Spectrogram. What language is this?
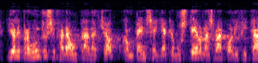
Catalan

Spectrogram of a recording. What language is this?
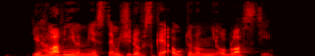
Czech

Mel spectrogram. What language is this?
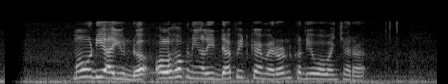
Sundanese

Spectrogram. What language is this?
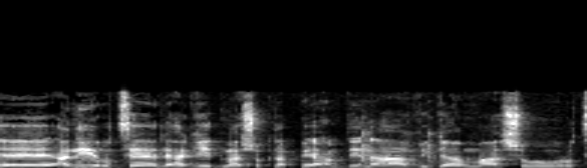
Hebrew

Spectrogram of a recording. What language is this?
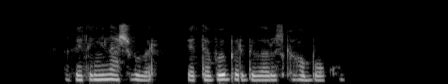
Belarusian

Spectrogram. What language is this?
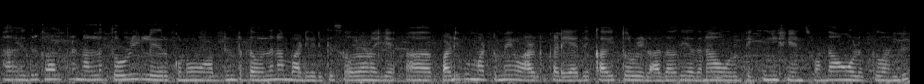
Tamil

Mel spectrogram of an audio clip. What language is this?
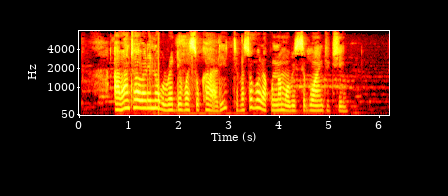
Ganda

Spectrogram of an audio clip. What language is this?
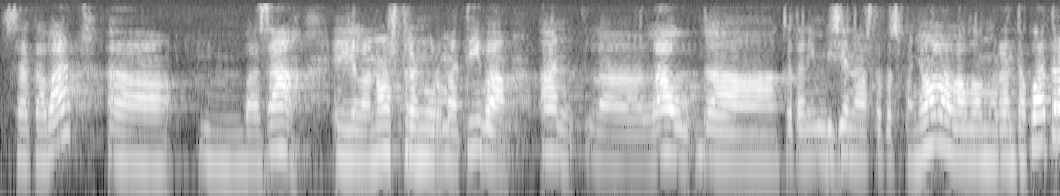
Catalan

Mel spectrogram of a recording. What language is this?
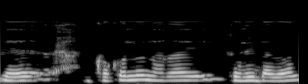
Assamese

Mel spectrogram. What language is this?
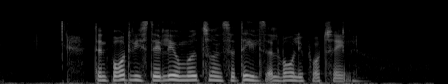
Danish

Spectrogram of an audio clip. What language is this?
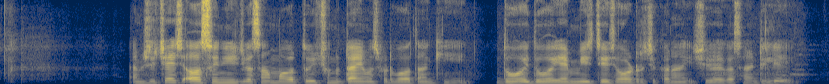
Kashmiri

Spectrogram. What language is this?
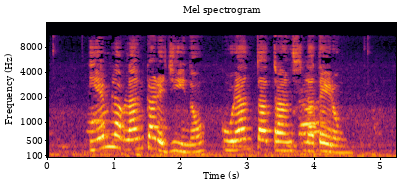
Esperanto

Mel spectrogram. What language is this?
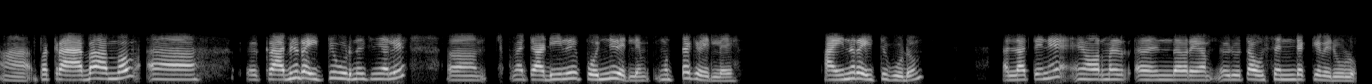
Malayalam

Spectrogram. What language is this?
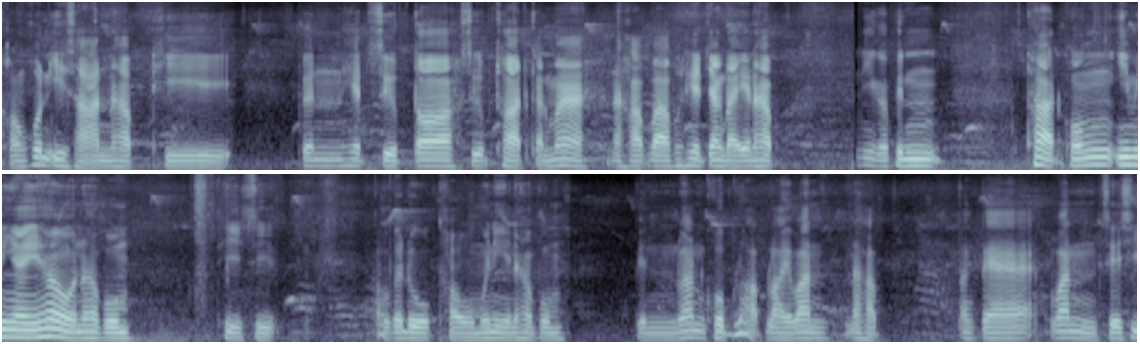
Thai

